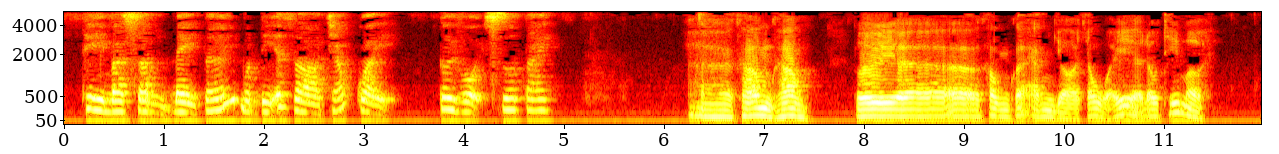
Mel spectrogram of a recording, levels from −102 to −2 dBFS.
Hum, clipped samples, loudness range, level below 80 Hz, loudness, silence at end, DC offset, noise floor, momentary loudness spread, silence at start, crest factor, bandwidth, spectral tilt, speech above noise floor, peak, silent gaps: none; 0.7%; 7 LU; -34 dBFS; -12 LUFS; 0.55 s; under 0.1%; -43 dBFS; 12 LU; 0.2 s; 12 dB; 5.4 kHz; -7 dB/octave; 32 dB; 0 dBFS; none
